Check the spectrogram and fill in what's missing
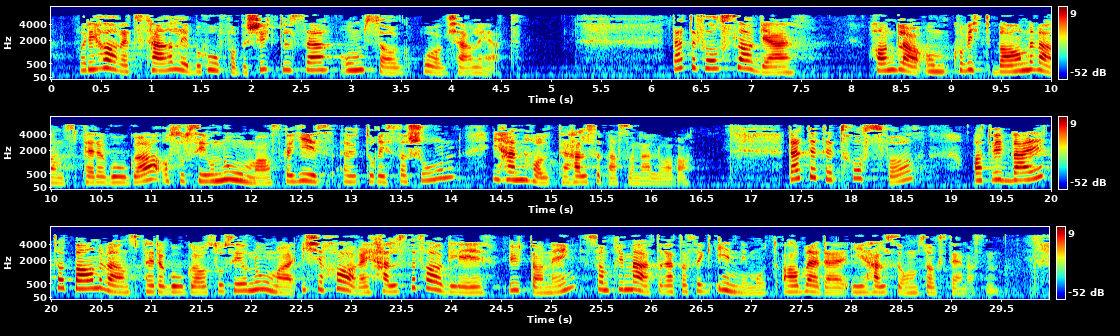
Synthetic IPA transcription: ɔd̪ɪɦɑʁɛɪt̪sæːʁlɪbəhuːfɔʁbəʂʏt̪l̩səʊmsɔʁɡoːɡçæːʁlɪhḛːt̪ | d̪̥ɛt̪ːəfɔʁslɑːɡə | hɑnd̪ləʁʊmkʰʊʋɪt̪ːbɑʁnəʋæʁnspʰɛd̪ɑɡuːɡɑɔ̰sʊsɪʊnuːməskɑjiːsɑʉt̪ʊʁɪsɑʂuːnɪhɛnɦɔlt̪ʰɪlɦɛlsəpʰæʁsʊnɛlːoːʋɑ̰ | d̪̥ɛt̪ːət̪ʰɪlt̪ʰʁɔsfɔʁ | ɑt̪ʋɪʋæɪt̪ʰɑt̪̚bɑʁnəʋæːʁnspʰɛd̪ɑɡuːɡɑɔsʊsɪʊnuːmɑʔɪçːəhɑːɾæɪhɛlsəfɑːɡəlɪ | ʉːt̪̚d̪ɑnːɪŋsɔmpʰɾɪmæːʁt̪ʁɛt̪ːəsɛɡɪnɪmuːt̪ʰɑʁbæɪd̪əʔɪɦɛlsəʊmsɔɾɡst̪ʰeːnə̰st̪n̩

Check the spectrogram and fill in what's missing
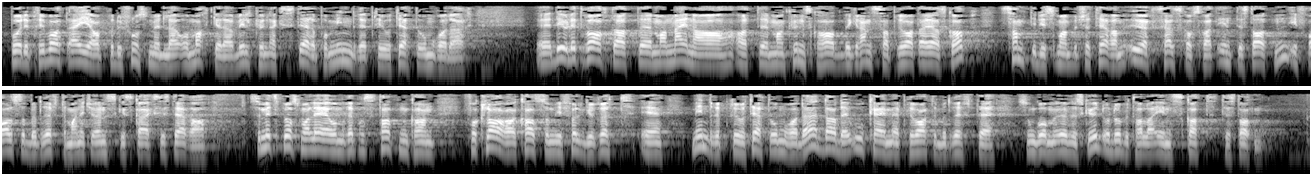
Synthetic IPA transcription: b̥oːd̪əpʰʁɪʋɑːt̪æɪəɾɔpʰʁʊd̪ʉkʂuːnsmɪd̪ləɾɔmɑʁkəd̪əɾʋɪlkʰʉnːəɛksɪ̥st̪eːʁəpʰɔmɪnd̪ʁəpʰʁɪʊɾɪt̪ʰeːʁt̪əʊmʁoːd̪əɾ | d̪ɛɾjʊlɪt̪ʁɑːʁt̪ɑt̪mɑnmæɪnəʁɑt̪mɑnkʰʉnːəskɑlhɑːbəɡʁɛnsɑpʰʁɪʋɑːt̪æɪəskɑːp | sɑmt̪iːd̪ɪsɔmɑnbʉd̪ʂɛt̪ʰeːɾəɾmɛøːkt̪sɛlskɑːpskɑt̪ːɪnt̪ɪlst̪ɑːt̪n̩ɪfʁɑɑlsɔbəd̪ʁɪft̪əmɑnɪçːəœnskəskɑlɛksɪst̪eːʁɑ | sɔmɪt̪spœʁsmoːlɛʁʊmʁɛpʁɛsənt̪ʰɑnt̪n̩kʰɑn | fɔkʰlɑːɾɑkʰɑːsɔmɪfœlɡəʁœt̪ːɛ | mɪnd̪ʁəpʰʁɪʊɾɪt̪ʰeːʁt̪əʊmʁoːd̪əd̪æːʁd̪ɛæɾʊːkʰæɪmɛpʰʁɪʋɑːt̪əbəd̪ʁɪft̪əɾsɔmɡoːʁmɛøːʋəskʉd̪ɔd̪ɔbət̪ʰɑːləɾɪnskɑt̪ʰːɪlst̪ɑːt̪n̩

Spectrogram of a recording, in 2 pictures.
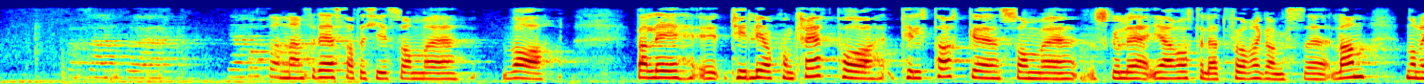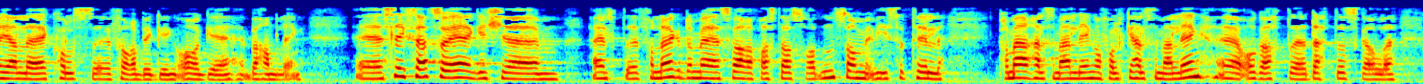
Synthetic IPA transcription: æɛt̪ | jæhɑfɔt̪ːɛnɛmseːd̪eːst̪ɾɑt̪əʃiːsɔm | ʋɑɾ | ʋɛld̪ɪt̪ʰyːd̪əlɪɔkʰʊŋkʰɾeːt̪pʰɔt̪ʰɪlt̪ʰɑːksɔmskʉlːəjæːɾəɔst̪ʰɪlɛt̪foːɾəɡɑŋslɑnː | nɔd̪ɛjɛlːəkʰɔlsfoːɾəbʏɡːɪŋoɡbəɦɑnd̪lɪ̰ŋ | sliːk̪̚sɛt̪sɔæɛɡɪçːə | hæɪlt̪fɔnœʏd̪mɛsʋɑːʁəfɾɑst̪ɑːt̪sʁoːd̪n̩sɔmʋiːsət̪ʰɪl | pʰɾɪmæːɾɦɛlsəmɛlːɪŋɔfɔlkəhɛlsəmɛlːɪŋɔ̰ɡɑt̪d̪ɛt̪ːəskɑl

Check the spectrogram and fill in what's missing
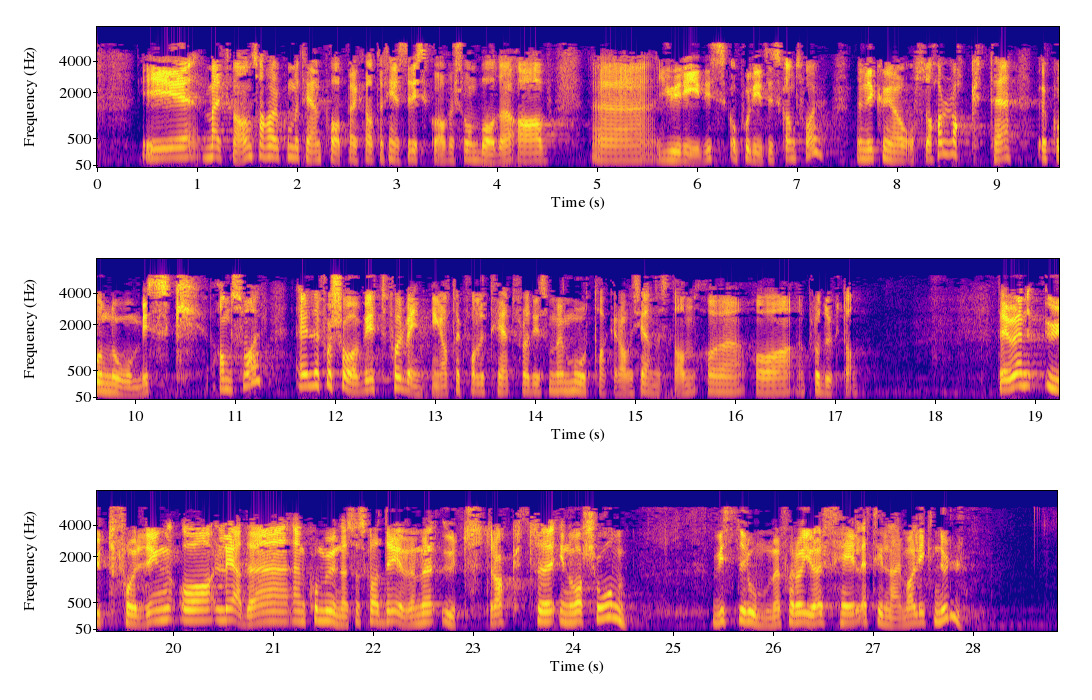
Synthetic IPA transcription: ʔɪmɑɾknɑd̪ən̩sɔɦɑɾkʰʊmɪt̪ʰeːənpʰoːpʰeːkɑt̪̚d̪ɛfɪnsɾɪsɪ̥kʊɑ̰ʋəʂuːnboːd̪əʔɑʋ | jʉɾiːd̪ɪskɔpʰʊliːt̪ɪskɑnsʋɑ̰ːɾ | mɛnʋɪkʰʉnːəʔɔ̰sːɔhɑɭɑkt̪ʰːɪœkʊnuːmɪskɑnsʋɑːɾ | ɛlːəɾfɔʂoːʋiːt̪fɔɾʋɛnt̪nɪŋɑt̪ʰɪlkʰʋɑlɪt̪ʰeːt̪fɾɑd̪ɪsɔmæɾmuːt̪ʰːɑːkəɾɑʋçɛːnəst̪ɑ̰d̪nɔpʰɾʊd̪ʉkt̪ɑ̰n | d̪̥ɛæɾjʊɛnʉːt̪fɔɾd̪ɾɪŋɔleːd̪əɛnkʰʊmʉːnəsɔmskɑd̪ɾiːʋəmɛʔʉːt̪st̪ɾɑkt̪ɪnːʊʋɑʂuːn | ʋɪsɾʊmːəfɔɾɔjøːɾfeɪlæ̰ʈʰɪlnæɾmɑɭiːknʉlː

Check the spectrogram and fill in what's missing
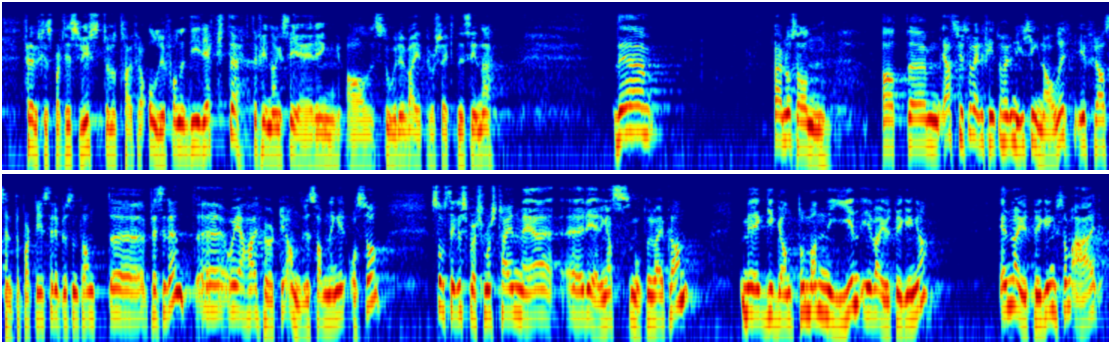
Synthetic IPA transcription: fɾɛmskɾɪt̪spɑʈʰiːəslʏst̪ʰːɪlɔt̪ʰɑːfɾɑ̰ʔɔljəfɔnːəd̪ɪɾɛkt̪ət̪ʰɪlfɪnɑŋsɪeːɾɪŋɑʋst̪uːɾəʋæɪpʰɾʊʂɛkt̪ənəsiːnə | d̪ɛ | æɳuːsɔnː | ɑt̪jæɪsʏnsd̪ɛæɾʋɛld̪ɪfiːnt̪ɔhøʏɾənyːəsɪŋnɑːləɾɪfɾɑsɛnt̪əɾpɑʈiːsɾɛpɾəsənt̪ʰɑnt̪pʰɾɛsɪd̪ɛnt̪ɔjæɪɦɑɾhøːʈɪʔɑ̰nd̪ɾəsɑmnɛŋəɾɔ̰sːɔ | sɔmst̪ɪlːəʂpœʂmɔːʂt̪ʰæɪnmɛɾɛjeːɾɪŋɑsmut̪ʊɾʋæɪpʰlɑːn | mɛɡʏɡɑnt̪ʊmɑniːənɪʋæɪʉːt̪̚bʏɡɪŋɑ | ɛnʋæɪʉːt̪̚bʏɡɪŋsɔmæɾ

